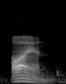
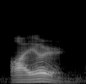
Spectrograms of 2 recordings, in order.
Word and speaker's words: iron: now listen very carefully in British English is pronounced as ion just as hydrogen ion or o ion R is silent here should not be silent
